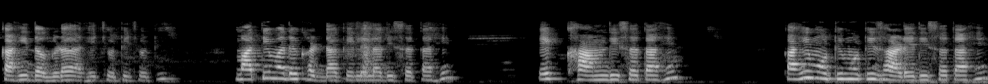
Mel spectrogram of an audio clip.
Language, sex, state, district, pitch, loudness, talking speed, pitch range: Marathi, female, Maharashtra, Solapur, 215 Hz, -19 LUFS, 120 wpm, 195-255 Hz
